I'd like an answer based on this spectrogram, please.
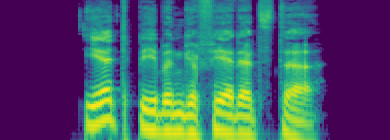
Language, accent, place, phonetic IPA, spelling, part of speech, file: German, Germany, Berlin, [ˈeːɐ̯tbeːbn̩ɡəˌfɛːɐ̯dət͡stə], erdbebengefährdetste, adjective, De-erdbebengefährdetste.ogg
- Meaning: inflection of erdbebengefährdet: 1. strong/mixed nominative/accusative feminine singular superlative degree 2. strong nominative/accusative plural superlative degree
